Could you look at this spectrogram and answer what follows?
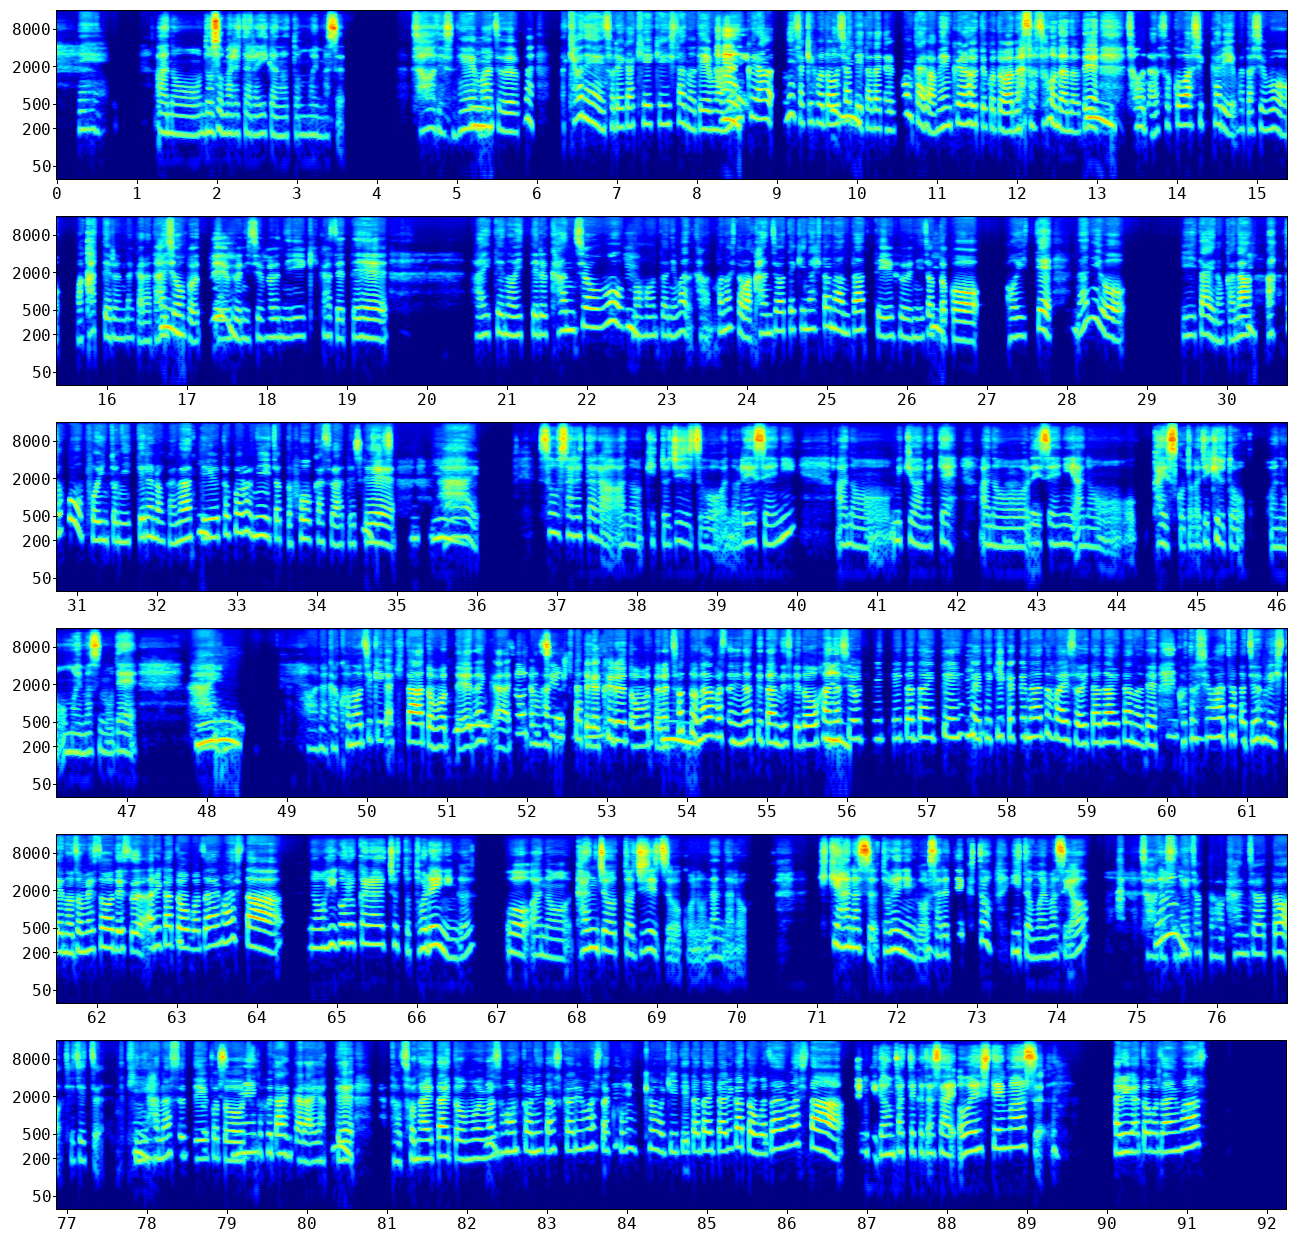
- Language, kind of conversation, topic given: Japanese, advice, 公の場で批判的なコメントを受けたとき、どのように返答すればよいでしょうか？
- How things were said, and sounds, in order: other background noise; chuckle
